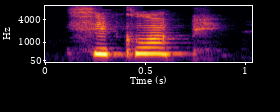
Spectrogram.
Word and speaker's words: ciclope: e a outra palavra o som é o olho aberto tá tenta pronunciar ciclope isso ciclope então eu tenho uma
